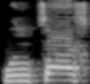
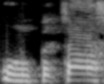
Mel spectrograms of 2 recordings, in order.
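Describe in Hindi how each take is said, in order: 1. इसे बिना 'p' की आवाज़ के बोला जाता है। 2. इसे 'p' की आवाज़ के साथ बोला जाता है।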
